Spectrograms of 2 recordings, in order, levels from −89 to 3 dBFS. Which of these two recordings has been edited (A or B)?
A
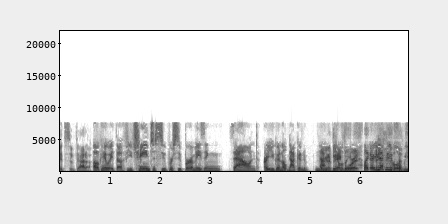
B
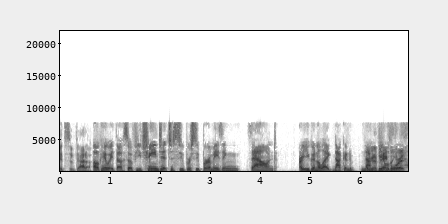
A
